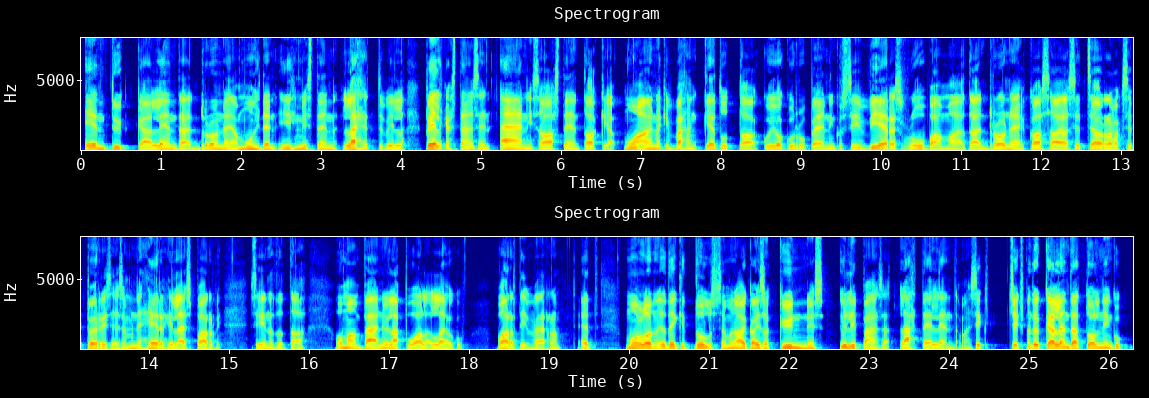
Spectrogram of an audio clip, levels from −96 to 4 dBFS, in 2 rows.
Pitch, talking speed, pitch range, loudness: 90 Hz, 135 wpm, 85-105 Hz, -28 LUFS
